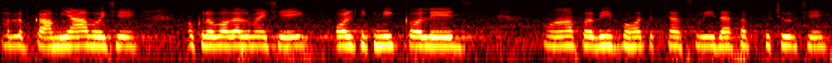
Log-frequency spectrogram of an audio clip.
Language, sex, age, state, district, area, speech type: Maithili, female, 18-30, Bihar, Purnia, rural, spontaneous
